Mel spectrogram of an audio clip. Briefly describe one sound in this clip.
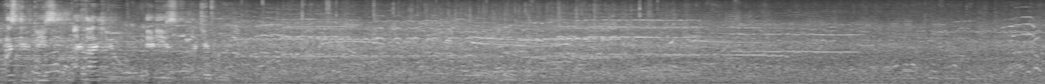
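A large crowd murmurs in the background.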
